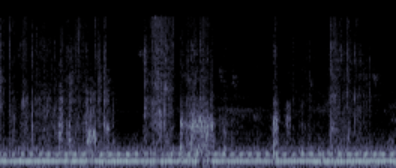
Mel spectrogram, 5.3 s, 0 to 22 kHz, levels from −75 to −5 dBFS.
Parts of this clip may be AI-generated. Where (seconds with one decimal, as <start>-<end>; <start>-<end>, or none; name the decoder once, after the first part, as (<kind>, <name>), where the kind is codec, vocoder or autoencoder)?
4.3-5.3 (autoencoder, DAC-VAE)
